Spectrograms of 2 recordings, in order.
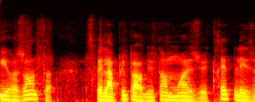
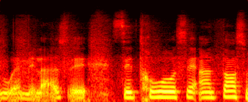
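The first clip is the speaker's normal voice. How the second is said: higher, slowed, strained plea; overwhelmed patient; 9 semitones higher than usual. Retold or imitated. Patient tells the healer it is too much, higher strained plea. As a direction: voice her being at the limit.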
